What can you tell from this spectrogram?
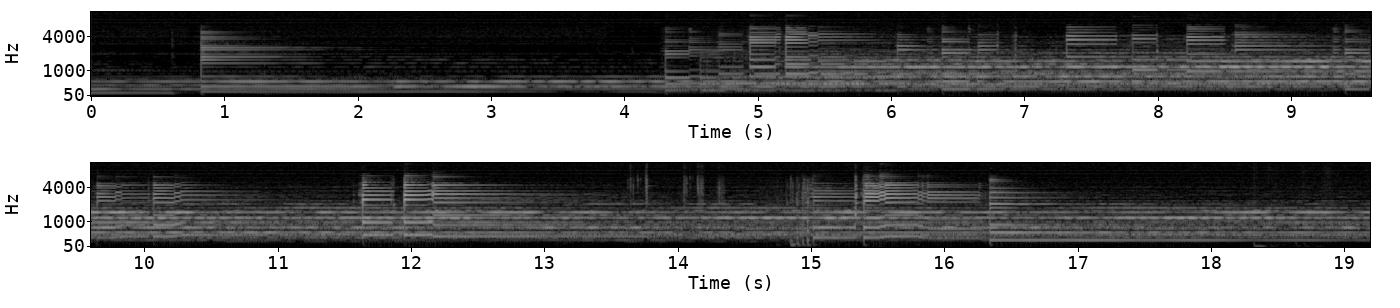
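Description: Sustained electric guitar notes ring out through an echo effect, layered chords and repeating tones blending into a dense, shimmering wash, steady and fairly loud with no voices.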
